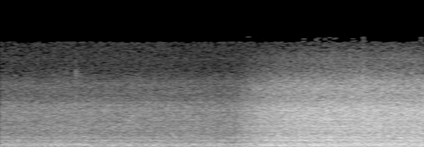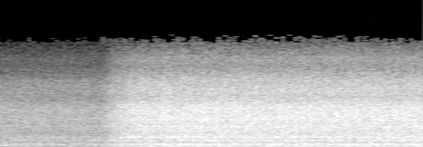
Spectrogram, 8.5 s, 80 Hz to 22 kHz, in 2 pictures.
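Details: 1990 Mercedes W124, Tempmatic HVAC, newly replaced blower motor after old bushings wore out, tested after install: smooth even rush of air stepping up twice to higher fan speeds, no squeak or labouring. Normal blower operation after repair.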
